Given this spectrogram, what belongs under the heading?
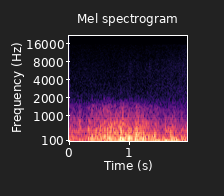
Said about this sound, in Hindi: बारिश की वजह से पूरा आंगन पानी से भर चुका था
